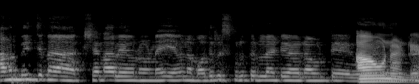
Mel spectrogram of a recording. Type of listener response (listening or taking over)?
taking over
